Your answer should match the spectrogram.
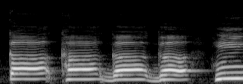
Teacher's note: कंठ नामक उच्चारण स्थान को कोमल तालु भी कहा जाता है। · क पूरा का पूरा वर्ग और ह का उच्चारण स्थान कंठ है।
